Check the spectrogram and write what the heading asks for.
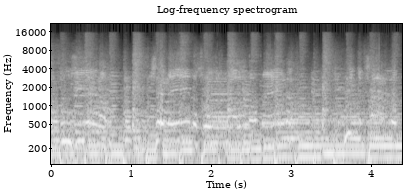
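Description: Live country-rock band playing loud and steady through an instrumental passage: electric guitars, bass, drums and fiddle, with a wavering lead melody over the beat.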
